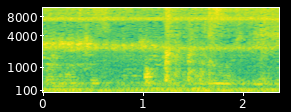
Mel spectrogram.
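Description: Billiard balls clack together on a table.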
